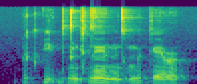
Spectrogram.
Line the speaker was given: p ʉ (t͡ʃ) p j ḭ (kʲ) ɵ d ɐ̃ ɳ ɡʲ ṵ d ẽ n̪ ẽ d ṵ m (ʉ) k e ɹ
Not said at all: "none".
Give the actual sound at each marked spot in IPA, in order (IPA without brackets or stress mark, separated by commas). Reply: t͡ʃ, ɡʲ, ʉ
